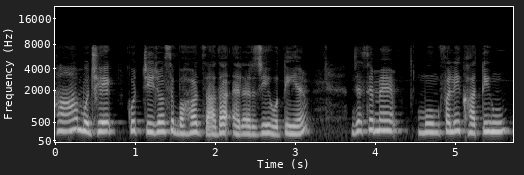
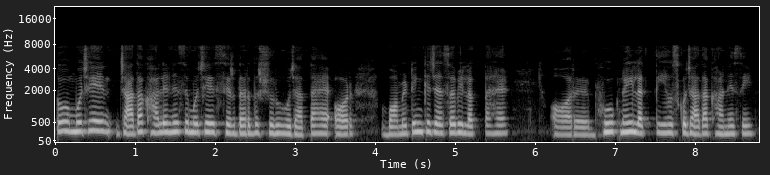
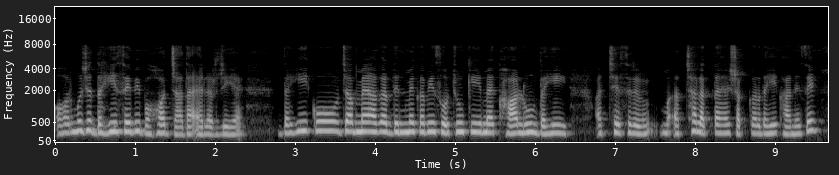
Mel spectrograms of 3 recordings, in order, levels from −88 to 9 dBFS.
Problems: background sounds at intervals, background conversations at intervals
